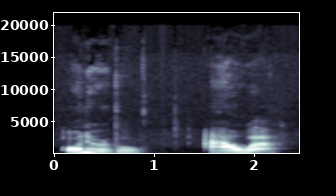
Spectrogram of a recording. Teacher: in these words, the H is silent, meaning it is as if we are just saying the O, honourable, hour.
